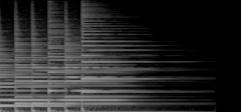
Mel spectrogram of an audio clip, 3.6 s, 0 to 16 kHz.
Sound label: D Major 7th Suspended 4th, D, down, Guitar; DM7sus4; arpeggiated; JGuitar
